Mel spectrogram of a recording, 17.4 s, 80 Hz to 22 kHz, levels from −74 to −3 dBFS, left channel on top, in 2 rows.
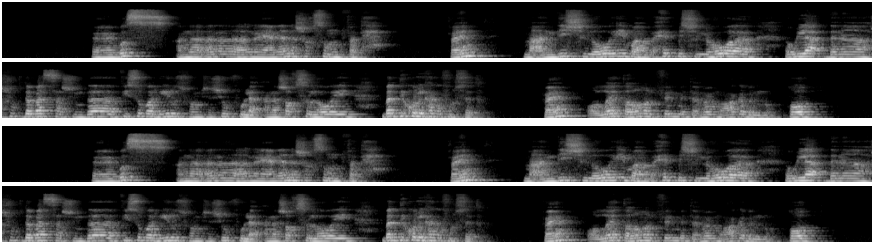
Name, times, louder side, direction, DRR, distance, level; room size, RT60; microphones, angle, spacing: voice 1, 0.9-3.8 4.5-4.8 5.2-13.4 14.1-16.8, left 1 dB, 10° left, -4 dB, 0.4 m, -25 dB
3.1 x 2.4 x 3.1 m, 0.41 s
head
